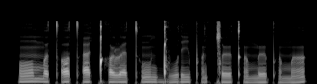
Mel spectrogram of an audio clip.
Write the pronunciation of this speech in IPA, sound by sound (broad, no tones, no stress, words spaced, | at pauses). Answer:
õmə tʼʌtʼæǃʰʌɭɛ tʼũ ɡ͡ǃu ɾipʼə̃ ǀøkʼə̃ møpʼə̃ mə̃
